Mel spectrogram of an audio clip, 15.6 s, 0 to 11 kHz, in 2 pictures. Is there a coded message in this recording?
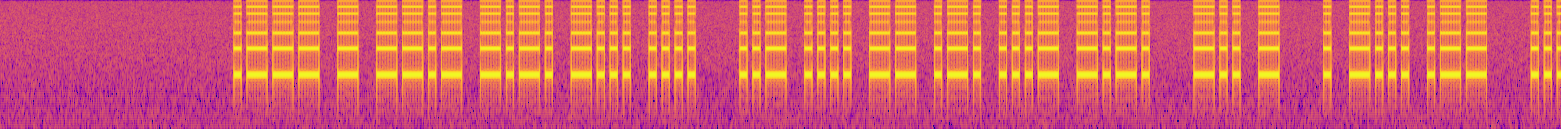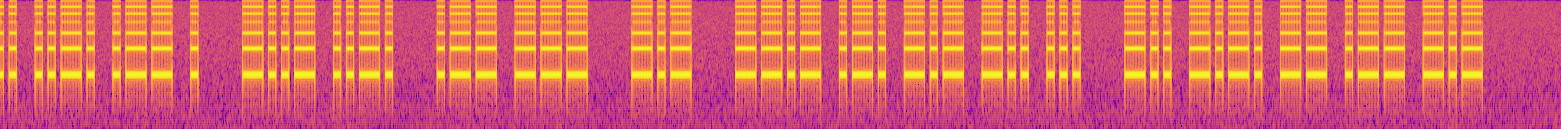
Yes: Morse code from 1.1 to 15.3 s, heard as electronic beeps, machine-sent, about 37 wpm, 1500 Hz. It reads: JTQCBH UHMRVC DT EBW HFWE XF WO K QRKDS DCMWK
